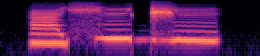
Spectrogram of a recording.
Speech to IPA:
a˨ ç e˦ d͡ʒ e˦

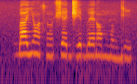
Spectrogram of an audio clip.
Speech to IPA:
ɡ͡b a˦ j ɔ̃˦˨ s ũ˨ ʃ ɛ˧ d͡ʒ e˧ b ɛ˦ ɾ ɔ̃˧ m ũ˨ ɡ i˨

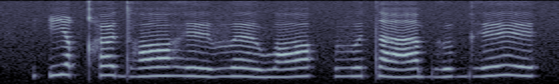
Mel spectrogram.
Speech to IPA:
ʔ i˧˥˧ qʰ ʊ˧˥˧ dʱ ɒː˨˦ ɦ ɘː˧˩ v əː˧˩ w ɒ˨˦ | v ʊ˨˦ t aː˧˩˧ bʱ ʊ˨˦ ɡʱ ɘː˧˥˧

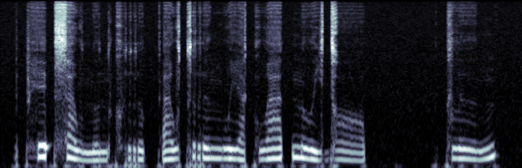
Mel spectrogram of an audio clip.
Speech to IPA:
pʰ e˦˥ ʔ s a˨˩ w n u˩˦ n kʰ r u˨˩ k̚ ʔ a˦˥ w t r ɯ˧ ŋ w i˨˩ a̯ k w aː˦˥ t̚ n uː˩˦ j d ɔː˨˩ p̚ | k l ɯ˩˦ ŋ

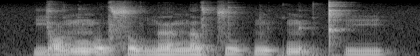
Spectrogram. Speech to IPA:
j ɔː˨˥ n ŋ o˨ w s o˨˩ w n̪ œː˨ ŋ ɐ˨˩ w t͡s uː˨ p̚ ŋ ɪ˨˥ k̚ n̪ ɪ˥ k̚ t̪ʰ iː˨

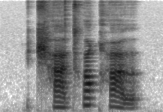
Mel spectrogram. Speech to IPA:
t͡ʃʰ a tʰ u qʰ əː

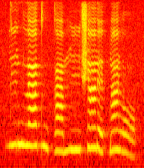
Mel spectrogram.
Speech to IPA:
d ĩ˦ ɾ u˦ l a˦ d u˦˨ ɡ a˧ m ĩ˧ ʃ ã˦ ɾ ɛ˧ ɡ͡b ã˦ l ɔ˦˨

